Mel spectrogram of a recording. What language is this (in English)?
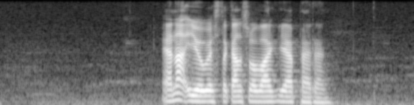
Javanese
